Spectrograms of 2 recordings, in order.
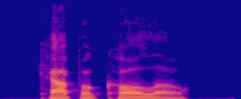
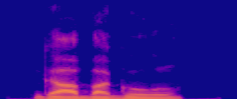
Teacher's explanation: The hard consonants soften. They go from sharp to round. Specialists call it voicing. C becomes G. · The first C rolls over into a G. The second C rolls over into a G. The last sound falls away because it always falls away, and we will come back to that.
